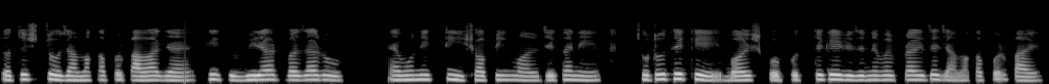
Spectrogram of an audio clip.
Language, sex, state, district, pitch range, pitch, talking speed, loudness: Bengali, female, West Bengal, North 24 Parganas, 195-215 Hz, 205 Hz, 120 wpm, -21 LUFS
